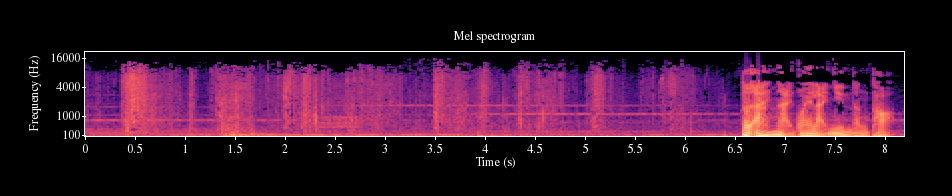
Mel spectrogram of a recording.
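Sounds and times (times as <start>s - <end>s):
rustling footsteps: 0.0s - 6.5s
speech: 6.6s - 8.1s.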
